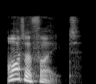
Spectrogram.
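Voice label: "autophyte", English, British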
